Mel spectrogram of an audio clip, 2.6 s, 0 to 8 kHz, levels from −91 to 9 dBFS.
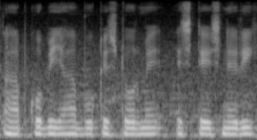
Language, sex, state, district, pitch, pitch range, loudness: Hindi, male, Chhattisgarh, Raipur, 135 Hz, 130-135 Hz, -15 LUFS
